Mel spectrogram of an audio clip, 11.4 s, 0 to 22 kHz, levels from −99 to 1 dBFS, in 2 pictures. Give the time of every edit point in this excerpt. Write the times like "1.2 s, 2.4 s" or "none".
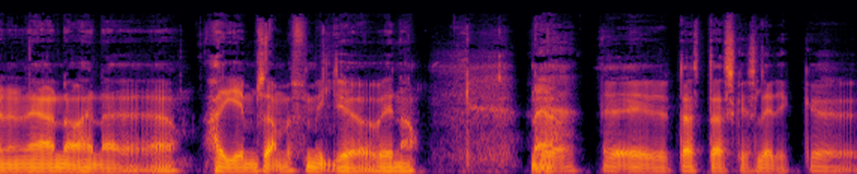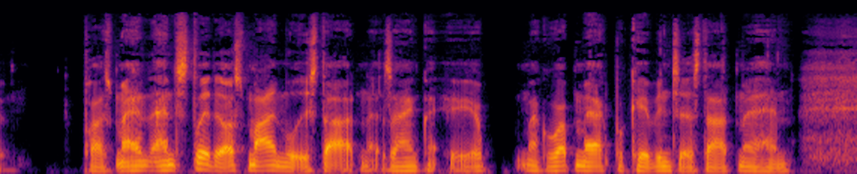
3.6 s

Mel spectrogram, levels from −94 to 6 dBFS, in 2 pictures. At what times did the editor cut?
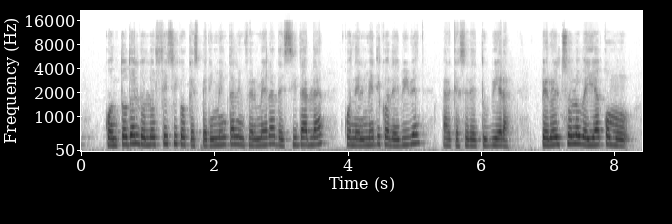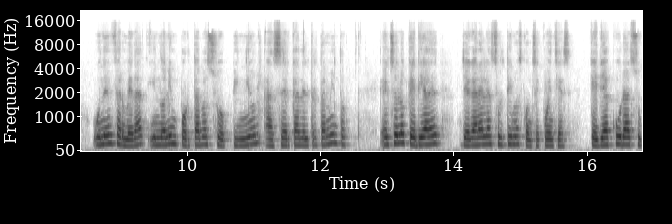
none

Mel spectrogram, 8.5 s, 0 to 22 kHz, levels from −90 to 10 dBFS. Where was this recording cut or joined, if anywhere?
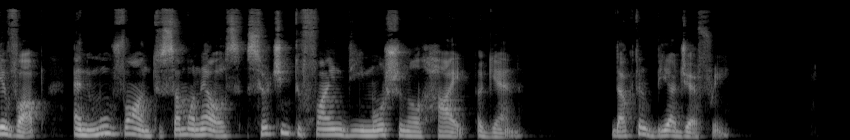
5.9 s

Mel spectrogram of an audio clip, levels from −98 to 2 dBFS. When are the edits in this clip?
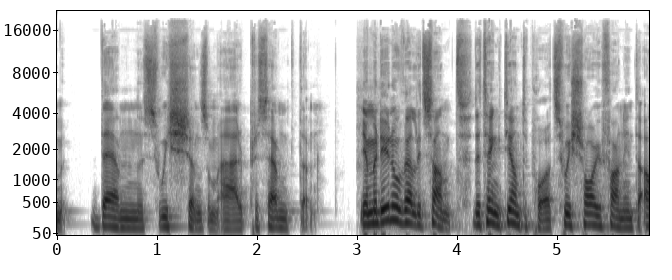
3.0 s

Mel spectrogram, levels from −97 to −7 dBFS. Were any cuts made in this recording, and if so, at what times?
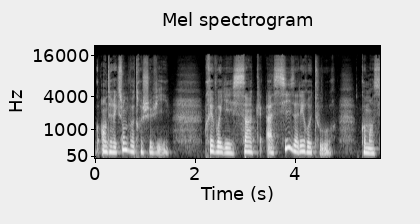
2.1 s

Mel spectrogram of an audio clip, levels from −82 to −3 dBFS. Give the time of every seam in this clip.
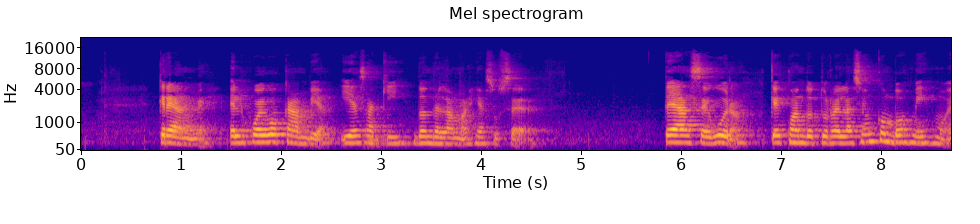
5.7 s

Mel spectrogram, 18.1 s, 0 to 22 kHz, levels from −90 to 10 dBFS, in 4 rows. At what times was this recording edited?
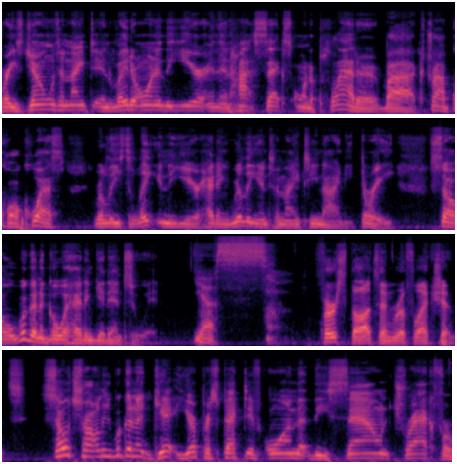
13.9 s

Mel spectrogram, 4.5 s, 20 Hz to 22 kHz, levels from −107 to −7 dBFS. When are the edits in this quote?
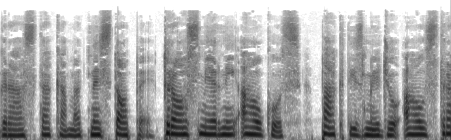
1.6 s

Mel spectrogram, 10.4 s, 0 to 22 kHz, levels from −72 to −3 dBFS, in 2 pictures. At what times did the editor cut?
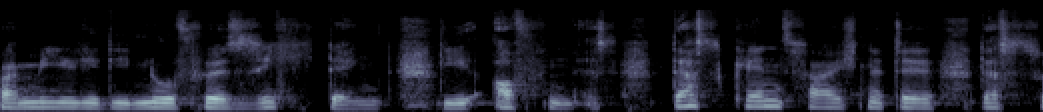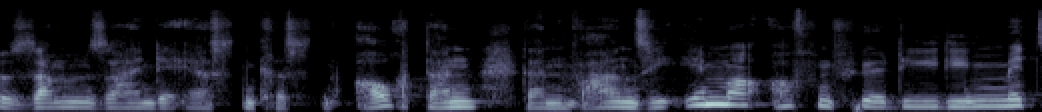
2.2 s, 7.8 s

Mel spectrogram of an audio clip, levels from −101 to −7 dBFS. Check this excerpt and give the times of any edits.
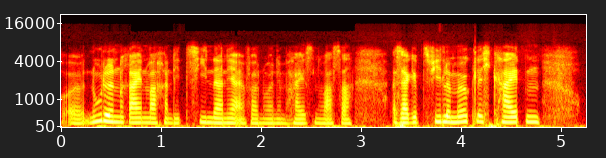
none

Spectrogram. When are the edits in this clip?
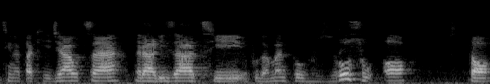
1.3 s

